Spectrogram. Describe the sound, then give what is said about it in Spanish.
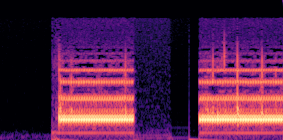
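A telephone ringback tone plays while a call connects. Two steady, pitched ring bursts are separated by a short gap, and the second runs to the end. “Ahora empezará tu llamada.”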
